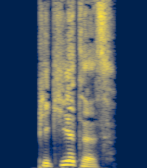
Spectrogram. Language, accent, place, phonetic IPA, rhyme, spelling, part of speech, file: German, Germany, Berlin, [piˈkiːɐ̯təs], -iːɐ̯təs, pikiertes, adjective, De-pikiertes.ogg
- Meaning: strong/mixed nominative/accusative neuter singular of pikiert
